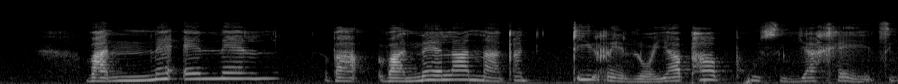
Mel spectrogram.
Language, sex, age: Tswana, male, 21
